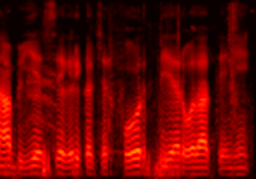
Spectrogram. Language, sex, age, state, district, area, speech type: Kannada, male, 18-30, Karnataka, Dharwad, urban, spontaneous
